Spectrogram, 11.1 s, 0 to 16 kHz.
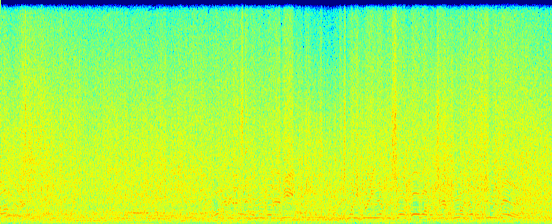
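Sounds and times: race car engines revving: 0.0 - 11.0.

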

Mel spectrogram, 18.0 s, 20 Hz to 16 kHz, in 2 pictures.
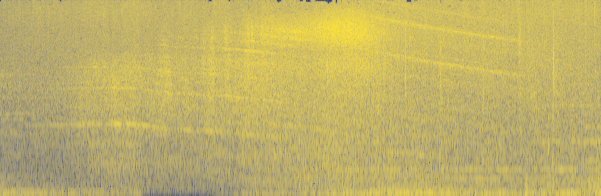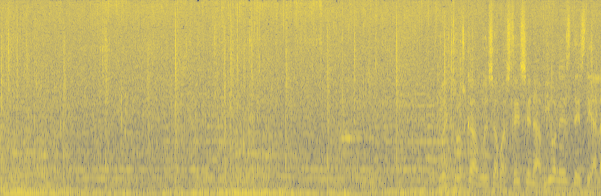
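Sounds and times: jet engines winding down: 0.0 - 18.0
music with deep pulsing bass: 4.5 - 17.7.

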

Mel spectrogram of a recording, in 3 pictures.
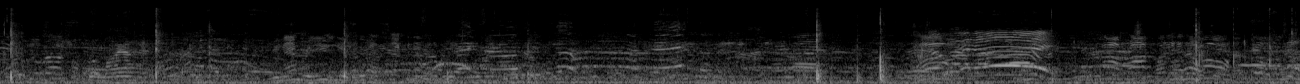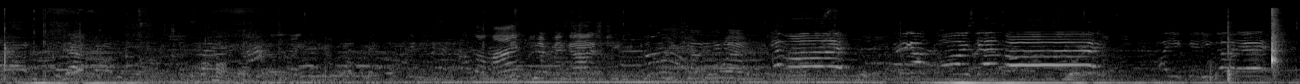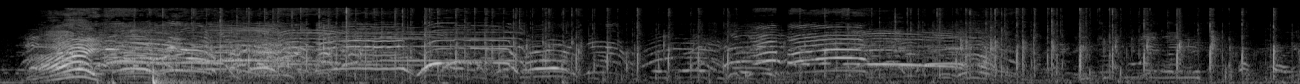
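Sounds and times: spectators and players shouting: 4.2 - 13.0, 26.2 - 36.0.

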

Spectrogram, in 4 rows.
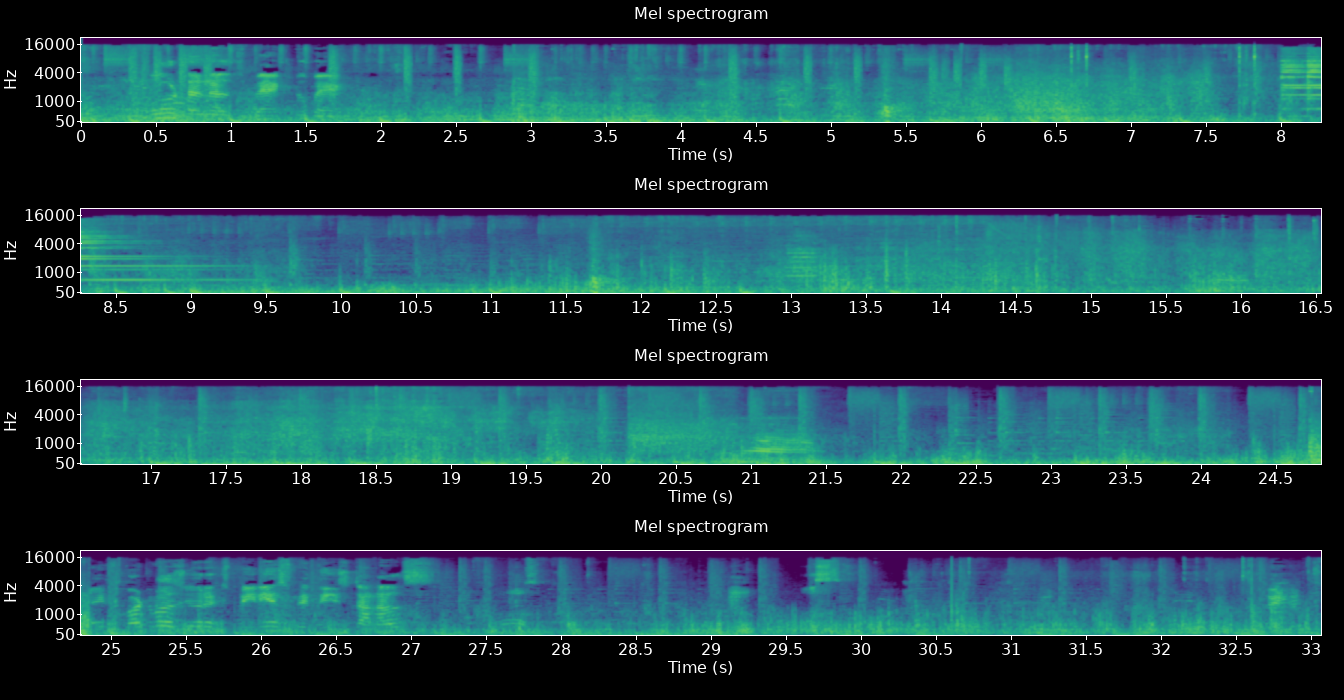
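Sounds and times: car engine and road noise: 0.0 - 25.0
car horn: 12.9 - 13.4.

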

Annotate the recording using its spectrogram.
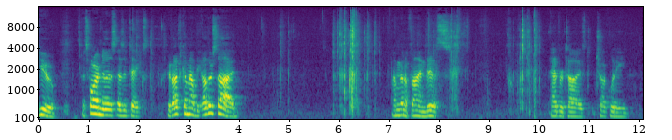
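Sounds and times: foil wrapper crackling: 4.6 - 5.2, 5.8 - 7.0, 7.6 - 8.8, 9.4 - 10.1.

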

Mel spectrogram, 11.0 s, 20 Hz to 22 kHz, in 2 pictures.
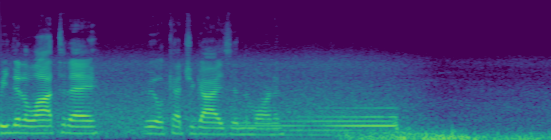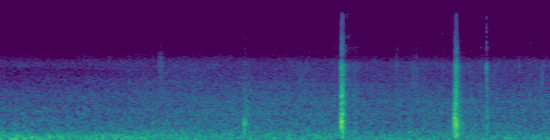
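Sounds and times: wind rumble on microphone: 2.6 - 10.0.

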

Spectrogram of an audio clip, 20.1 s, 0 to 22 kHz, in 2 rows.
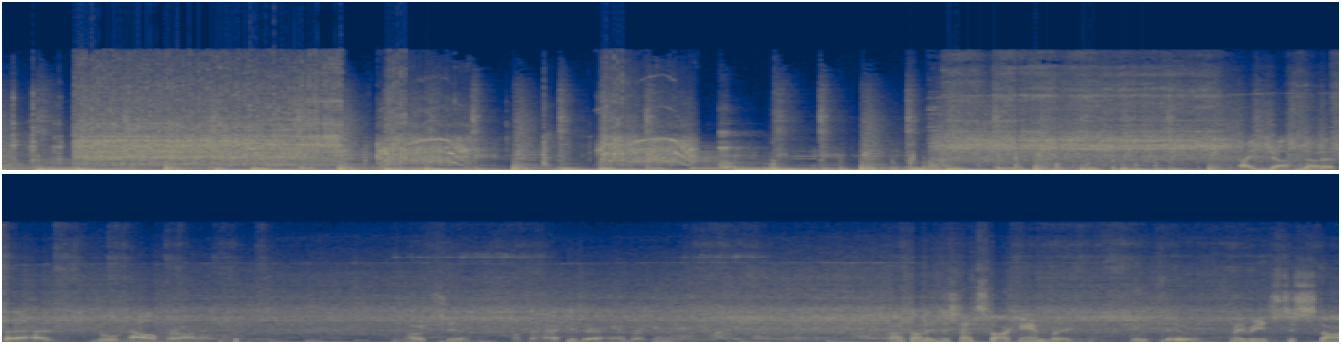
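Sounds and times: background music with bass beat: 0.0 - 19.1
handheld power tool running: 0.2 - 3.7, 4.5 - 5.3.

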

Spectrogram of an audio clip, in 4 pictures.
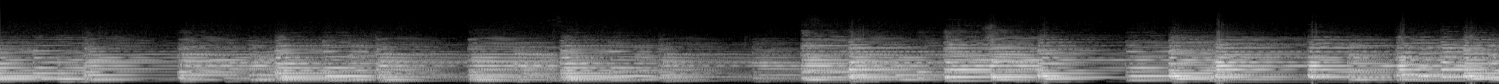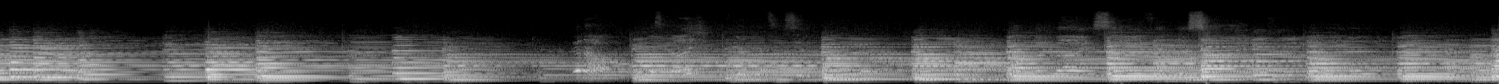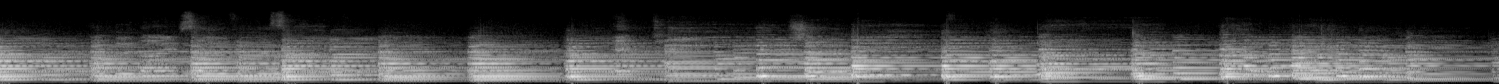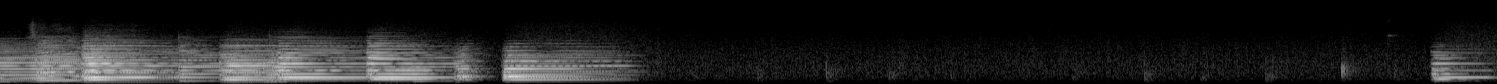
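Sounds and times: grand piano chords: 0.0 - 51.6, 56.4 - 59.9.

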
